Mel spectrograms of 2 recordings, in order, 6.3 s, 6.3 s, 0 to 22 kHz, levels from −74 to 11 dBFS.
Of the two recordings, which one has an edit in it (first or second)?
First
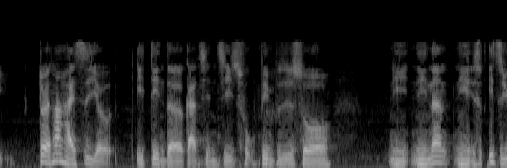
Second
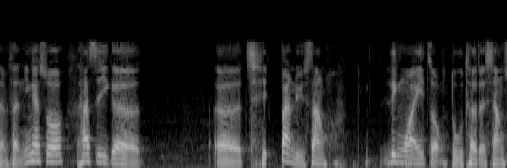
second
